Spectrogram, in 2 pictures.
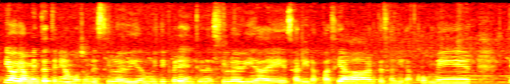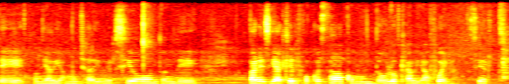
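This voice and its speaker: A woman's voice: medium pitch, steady tone, a little fast, warm tone, a little hiss or hum. A young woman from Colombia, a guest telling a personal story, vividly acting out the dialogue.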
